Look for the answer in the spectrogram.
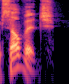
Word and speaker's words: Selvig: And I think that's how you pronounce his last name, Selvig.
